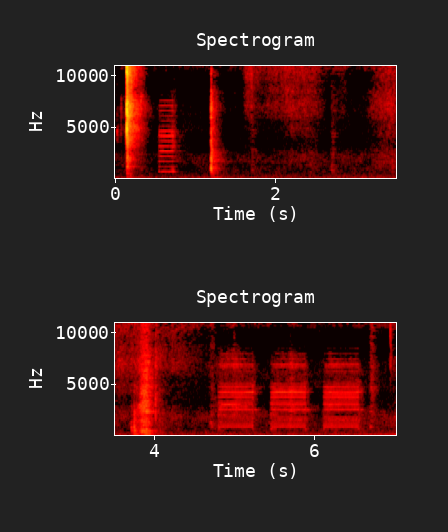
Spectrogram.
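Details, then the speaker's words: Amstrad CPC running the Amstrad diagnostics ROM from a Dandanator, with faulty RAM deliberately fitted. After a switch click it gives three slow, evenly spaced buzzy beeps, which signal faulty RAM; the first of the eight RAM banks is flagged. "there you have it it gave us three audible beeps slower beeps and that tells us there's faulty ram or there's a fault"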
